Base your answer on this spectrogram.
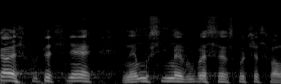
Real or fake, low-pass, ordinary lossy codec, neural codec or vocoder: fake; 9.9 kHz; AAC, 64 kbps; vocoder, 22.05 kHz, 80 mel bands, Vocos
